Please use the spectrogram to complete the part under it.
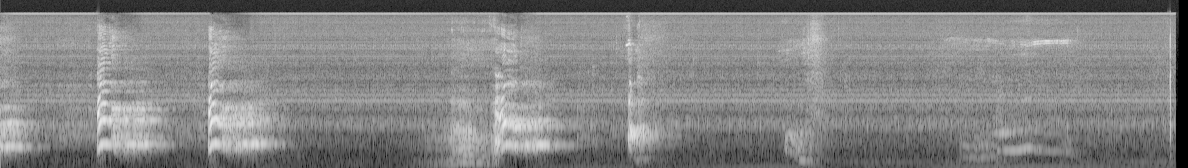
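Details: Pet dog barking and rolling around; a few sharp barks early, then softer, scattered yips and whimpering sounds fading out with faint background noise.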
